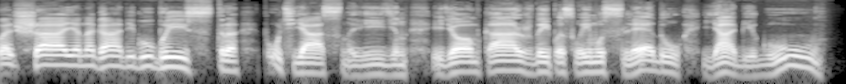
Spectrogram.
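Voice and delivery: ordinary talk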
